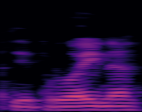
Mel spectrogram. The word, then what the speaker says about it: De Bruyne: Pronounced as De Bruyne, DG.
